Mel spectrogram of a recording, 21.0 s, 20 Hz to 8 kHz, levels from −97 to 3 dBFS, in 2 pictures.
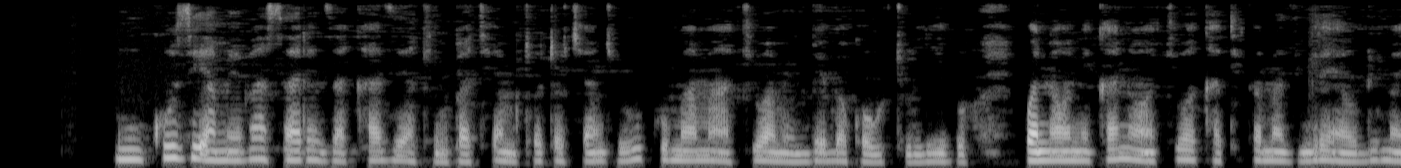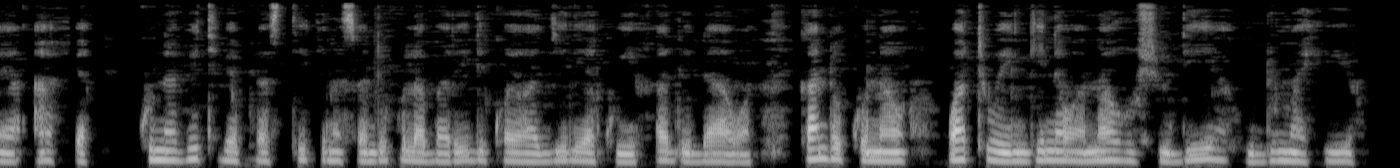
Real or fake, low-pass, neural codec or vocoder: real; 7.2 kHz; none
